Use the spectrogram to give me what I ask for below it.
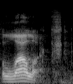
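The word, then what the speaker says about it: Tlaloc: It's pronounced Lalok, Plalocs, Lalok. It is a Mesoamerican deity recognized from the Aztecs back in, ancient Aztec history.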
